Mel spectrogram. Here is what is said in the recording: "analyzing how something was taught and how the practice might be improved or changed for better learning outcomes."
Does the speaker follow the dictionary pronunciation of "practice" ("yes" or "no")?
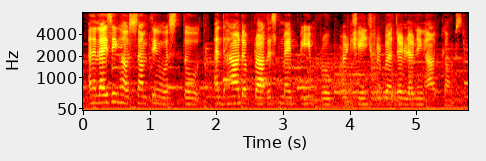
no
